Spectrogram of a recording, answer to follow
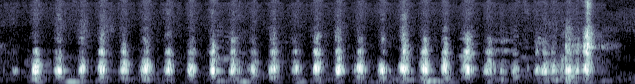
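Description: Pencil hatching on drawing paper: faint, quick, even strokes, about five a second, laying in half-tone shading, with a quicker flurry of strokes near the end.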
